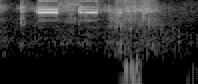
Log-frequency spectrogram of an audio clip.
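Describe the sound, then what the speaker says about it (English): Short high-pitched electronic beeps from an EMF meter sound twice in quick succession, followed by a brief soft thump, fairly faint in a quiet room. "If the EMF is high enough, it'll beep."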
